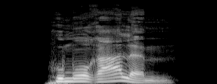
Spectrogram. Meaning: strong dative masculine/neuter singular of humoral
- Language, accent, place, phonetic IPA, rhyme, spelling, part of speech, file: German, Germany, Berlin, [humoˈʁaːləm], -aːləm, humoralem, adjective, De-humoralem.ogg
